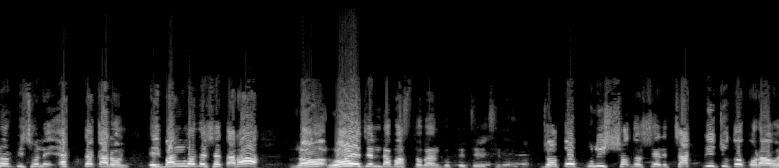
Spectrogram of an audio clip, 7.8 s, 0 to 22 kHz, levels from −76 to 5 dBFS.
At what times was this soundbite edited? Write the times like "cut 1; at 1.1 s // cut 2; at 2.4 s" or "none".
cut 1; at 5.3 s

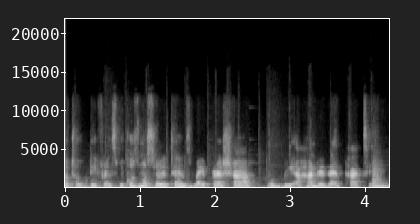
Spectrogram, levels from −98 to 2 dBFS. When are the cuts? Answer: none

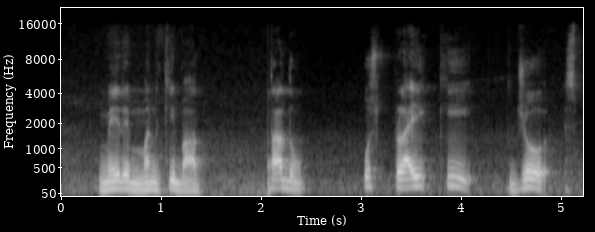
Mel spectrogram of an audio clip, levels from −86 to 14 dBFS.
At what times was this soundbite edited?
cut 1; at 1.5 s

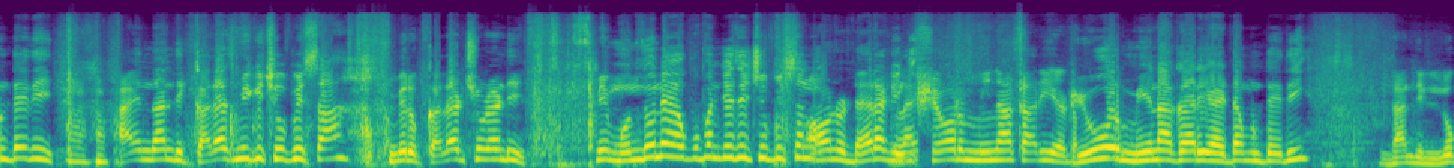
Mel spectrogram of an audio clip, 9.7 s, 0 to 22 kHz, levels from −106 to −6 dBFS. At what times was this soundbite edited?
cut 1; at 6.1 s

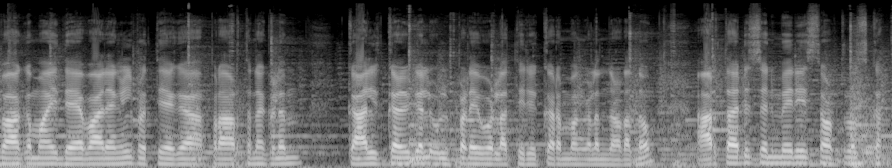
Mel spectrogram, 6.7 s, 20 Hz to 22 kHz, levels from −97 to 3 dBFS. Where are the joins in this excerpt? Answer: none

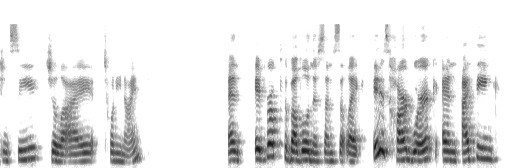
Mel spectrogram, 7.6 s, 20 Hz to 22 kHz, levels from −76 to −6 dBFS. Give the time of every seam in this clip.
cut 1; at 2.4 s

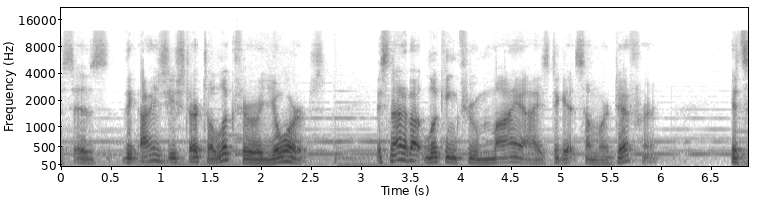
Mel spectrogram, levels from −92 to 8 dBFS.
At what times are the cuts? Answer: none

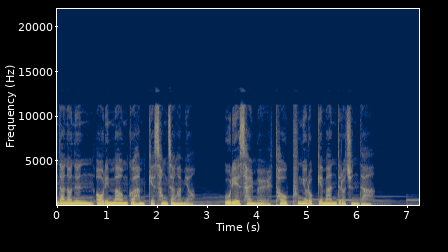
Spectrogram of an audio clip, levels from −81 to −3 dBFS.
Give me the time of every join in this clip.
cut 1; at 6.3 s

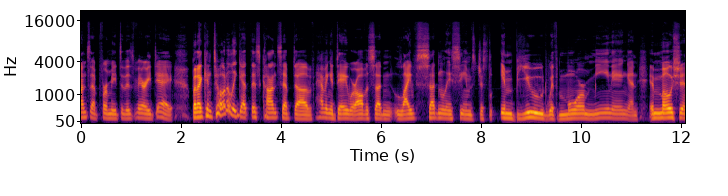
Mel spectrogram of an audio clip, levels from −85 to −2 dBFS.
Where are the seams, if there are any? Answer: cut 1; at 4.7 s

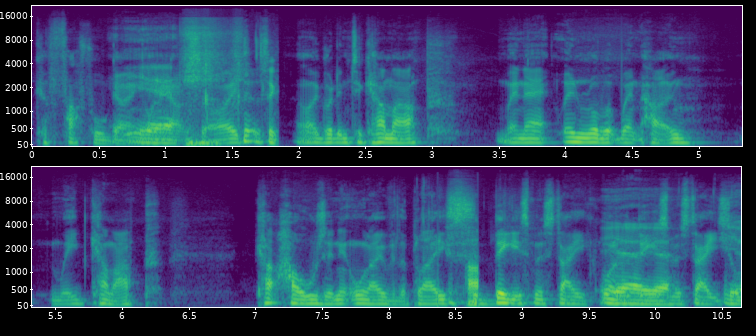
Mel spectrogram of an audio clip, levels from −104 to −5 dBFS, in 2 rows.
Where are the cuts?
cut 1; at 1.9 s // cut 2; at 8.7 s

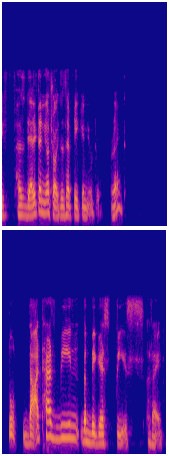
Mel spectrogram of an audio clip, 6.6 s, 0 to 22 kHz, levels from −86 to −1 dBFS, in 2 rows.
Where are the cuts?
none

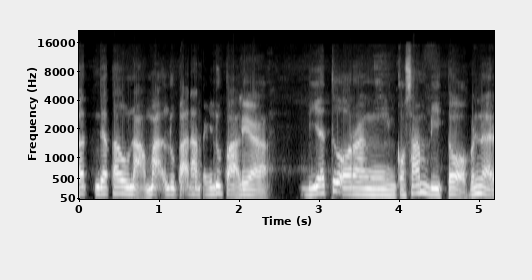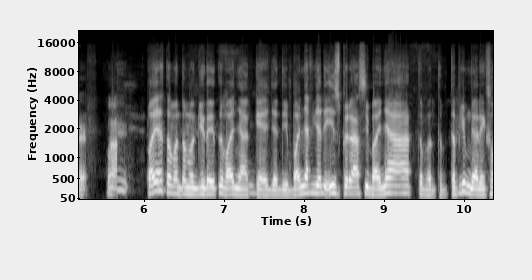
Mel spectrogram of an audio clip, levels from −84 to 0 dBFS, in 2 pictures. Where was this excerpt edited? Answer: cut 1; at 5.7 s

